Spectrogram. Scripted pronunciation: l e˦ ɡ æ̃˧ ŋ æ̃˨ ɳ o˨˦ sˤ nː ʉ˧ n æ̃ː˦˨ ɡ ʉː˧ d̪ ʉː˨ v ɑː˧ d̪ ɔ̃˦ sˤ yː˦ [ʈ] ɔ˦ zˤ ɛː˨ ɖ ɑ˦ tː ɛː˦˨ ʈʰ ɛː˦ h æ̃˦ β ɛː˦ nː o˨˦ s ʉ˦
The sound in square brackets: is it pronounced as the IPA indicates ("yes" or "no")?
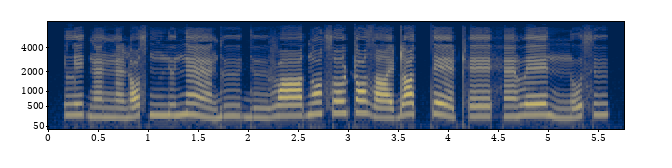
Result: yes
